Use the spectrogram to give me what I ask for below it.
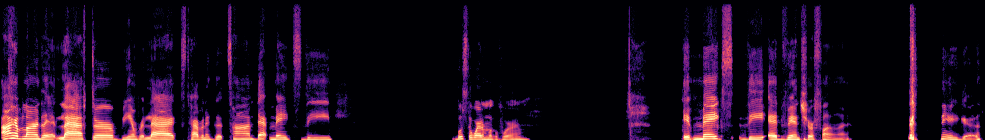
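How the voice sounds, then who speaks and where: A woman's voice: medium pitch, takes it slowly, long pauses, fairly bright tone, no echo. Female host, mid-range, playful and chatty, close dry sound. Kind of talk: casual group chat.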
